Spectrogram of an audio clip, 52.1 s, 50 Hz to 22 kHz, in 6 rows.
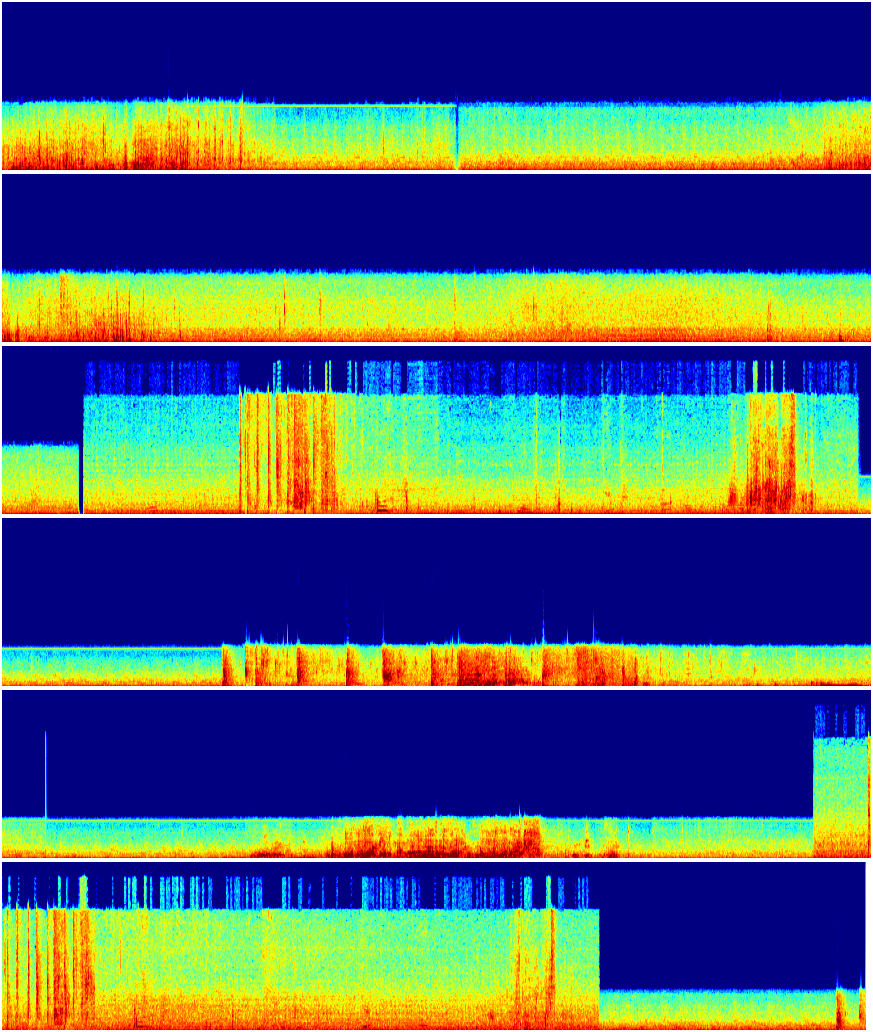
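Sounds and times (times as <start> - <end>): brittle object crunching under tyre: 0.0 - 2.8, 8.2 - 10.8, 19.7 - 21.9, 24.6 - 25.9, 42.9 - 44.7
car engine running low: 0.0 - 29.0, 32.1 - 52.0
low rumble: 0.0 - 29.9, 32.6 - 52.0.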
